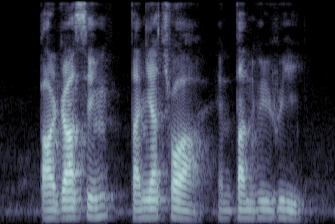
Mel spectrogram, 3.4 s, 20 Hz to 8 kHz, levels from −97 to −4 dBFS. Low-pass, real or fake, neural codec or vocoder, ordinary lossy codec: none; fake; codec, 16 kHz, 16 kbps, FunCodec, trained on LibriTTS, 50 frames a second; none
